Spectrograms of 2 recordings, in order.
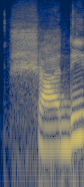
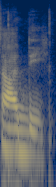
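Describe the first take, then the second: First: The word begins with an 'sh' sound. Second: The word begins with an 's' sound. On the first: "वो शादी नहीं बोलेंगे" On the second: "वो श को स बोलते हैं"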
